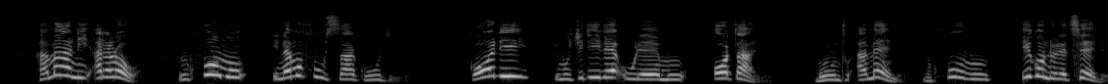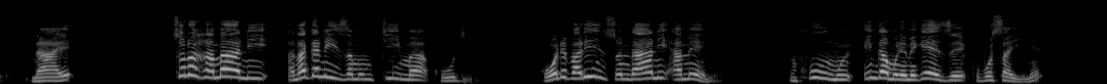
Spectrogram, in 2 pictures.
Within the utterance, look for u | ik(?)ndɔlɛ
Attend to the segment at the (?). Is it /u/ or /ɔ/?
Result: ɔ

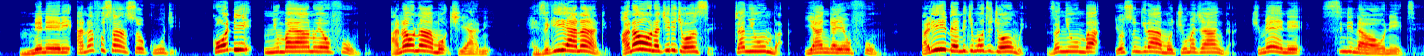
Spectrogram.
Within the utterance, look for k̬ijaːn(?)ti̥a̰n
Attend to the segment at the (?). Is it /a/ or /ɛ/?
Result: a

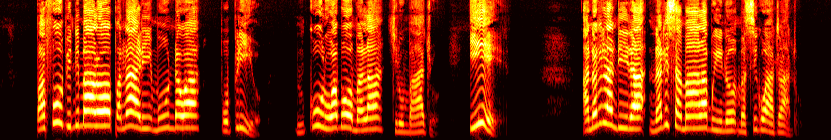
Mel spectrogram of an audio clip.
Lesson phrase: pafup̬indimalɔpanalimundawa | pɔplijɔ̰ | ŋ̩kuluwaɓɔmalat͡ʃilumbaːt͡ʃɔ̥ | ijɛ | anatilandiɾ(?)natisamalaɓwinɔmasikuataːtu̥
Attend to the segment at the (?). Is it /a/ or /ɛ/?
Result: a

